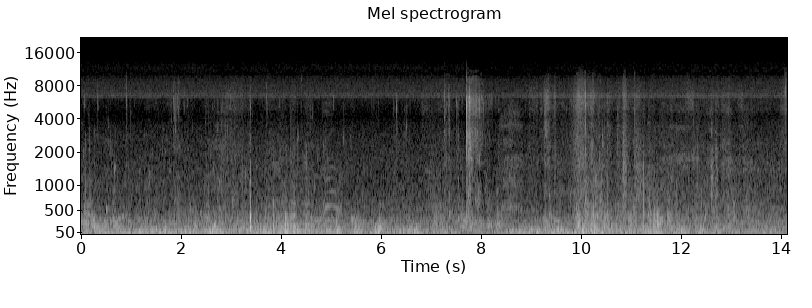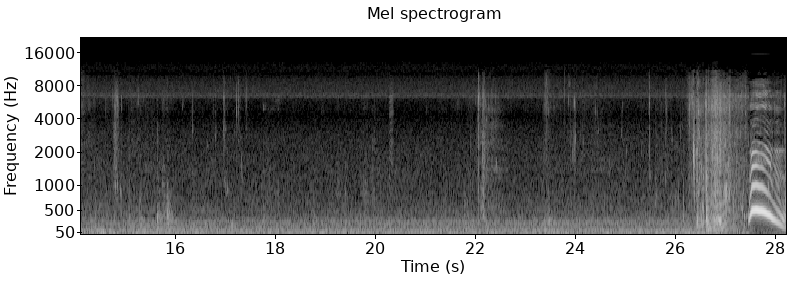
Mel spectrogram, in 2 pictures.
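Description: Water lapping and scattered small knocks against an aluminium jon boat as a jugline is hauled in by hand, over a low rumble. Near the end a loud burst of splashing as a flathead catfish is brought up to the landing net.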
